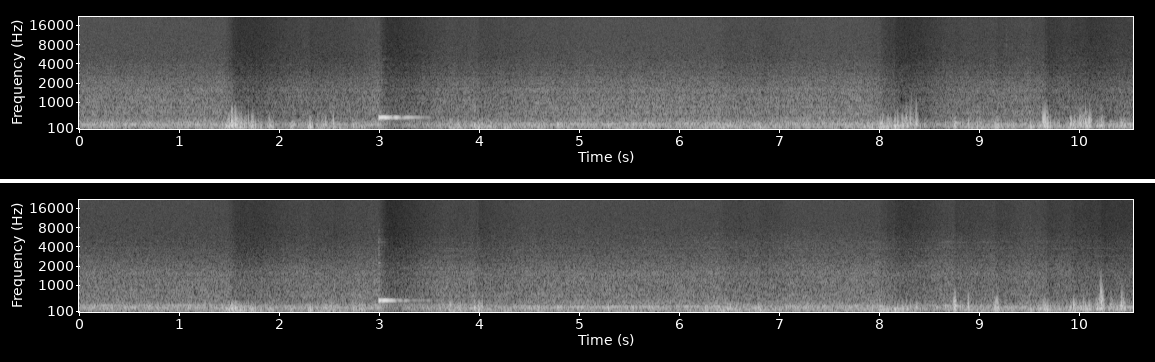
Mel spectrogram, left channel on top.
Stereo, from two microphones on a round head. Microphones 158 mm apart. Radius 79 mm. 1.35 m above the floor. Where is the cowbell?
55° right (ahead or behind), 10 m.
